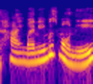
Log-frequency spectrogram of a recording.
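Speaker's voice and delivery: polished, preppy voice. Retelling how a caller first spoke: imitating monique's preppy voice. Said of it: "Monique's whole, like, voice when you talk to her".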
